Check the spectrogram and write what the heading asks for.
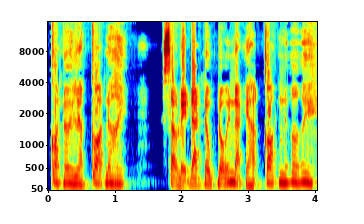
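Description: A man's voice: fairly low pitch, normal speed, slightly rough. A man voicing an old mother who wails over her daughter and then swears revenge, in a narrated ghost story. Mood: wailing grief. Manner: wailing, then cursing in fury. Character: grieving old mother, frantic then vengeful.

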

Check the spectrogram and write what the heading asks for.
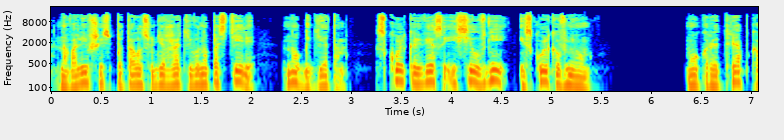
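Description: A man narrates a first-person audiobook in a steady, matter-of-fact way. His voice is fairly low and husky. The recording is close and dry with no room sound. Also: no echo.

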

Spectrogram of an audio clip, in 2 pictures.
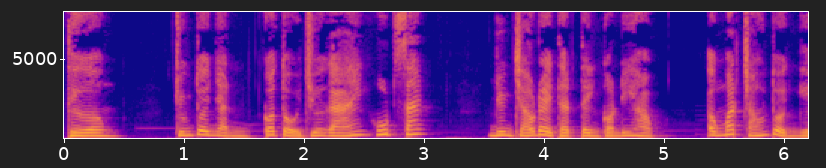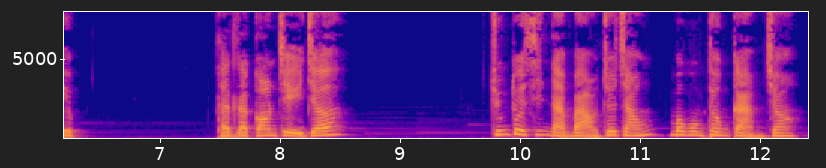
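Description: A woman's voice: medium pitch, normal speed, long pauses, faint music behind, close to an everyday voice. A woman voicing a desperate middle-aged mother who begs the police to spare her family. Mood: begging. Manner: pleading, begging.

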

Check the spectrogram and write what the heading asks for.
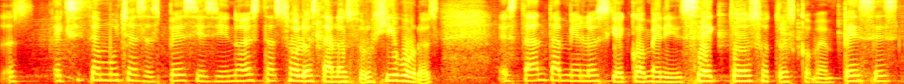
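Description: A woman, a community radio host reading a children's story and explaining it in a gentle, teacherly way. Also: on the low side. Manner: gentle, teacherly, many fillers.

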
